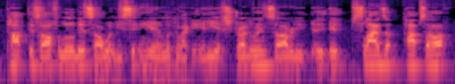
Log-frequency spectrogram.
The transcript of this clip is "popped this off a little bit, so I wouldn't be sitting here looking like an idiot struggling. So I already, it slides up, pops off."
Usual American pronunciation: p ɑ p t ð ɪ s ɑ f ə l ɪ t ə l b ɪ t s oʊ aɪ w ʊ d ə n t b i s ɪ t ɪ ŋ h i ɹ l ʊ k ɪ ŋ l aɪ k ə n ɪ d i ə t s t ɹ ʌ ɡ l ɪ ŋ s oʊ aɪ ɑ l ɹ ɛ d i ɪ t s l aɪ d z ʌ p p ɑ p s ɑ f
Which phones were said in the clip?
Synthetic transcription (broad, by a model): p ɑ p ð ɪ s ɑ f ə l ɪ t l b ɪ t s oʊ aɪ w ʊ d n b i s ɪ t ɪ ŋ h i ɹ l ʊ k ɪ ŋ l aɪ k ə n ɪ d i ə t s t ɹ ʌ ɡ l ɪ ŋ s oʊ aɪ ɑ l ɹ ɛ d i ɪ t s l aɪ d z ʌ p p ɑ p s ɑ f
